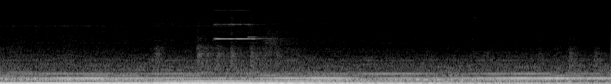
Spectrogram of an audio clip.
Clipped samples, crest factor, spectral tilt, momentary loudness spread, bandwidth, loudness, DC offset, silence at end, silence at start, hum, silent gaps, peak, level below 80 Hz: under 0.1%; 10 dB; -8.5 dB/octave; 7 LU; 3.5 kHz; -20 LUFS; under 0.1%; 0 s; 0 s; none; none; -4 dBFS; -14 dBFS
